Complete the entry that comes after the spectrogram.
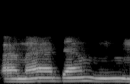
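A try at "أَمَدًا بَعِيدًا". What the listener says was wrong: Banyak jangan sampai dipanjangkan amadam, tapi langsung amadam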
